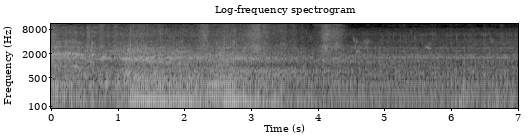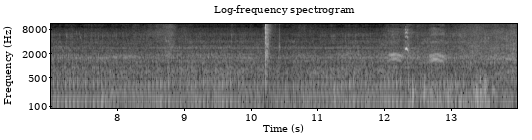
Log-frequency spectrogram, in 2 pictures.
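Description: Motorcycle engine running steadily, louder for the first few seconds, with a single sharp click about ten seconds in.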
